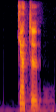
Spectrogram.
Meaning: 1. quintan 2. bilious, ill-tempered
- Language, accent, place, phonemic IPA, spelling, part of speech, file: French, France, Lyon, /kɛ̃.tø/, quinteux, adjective, LL-Q150 (fra)-quinteux.wav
